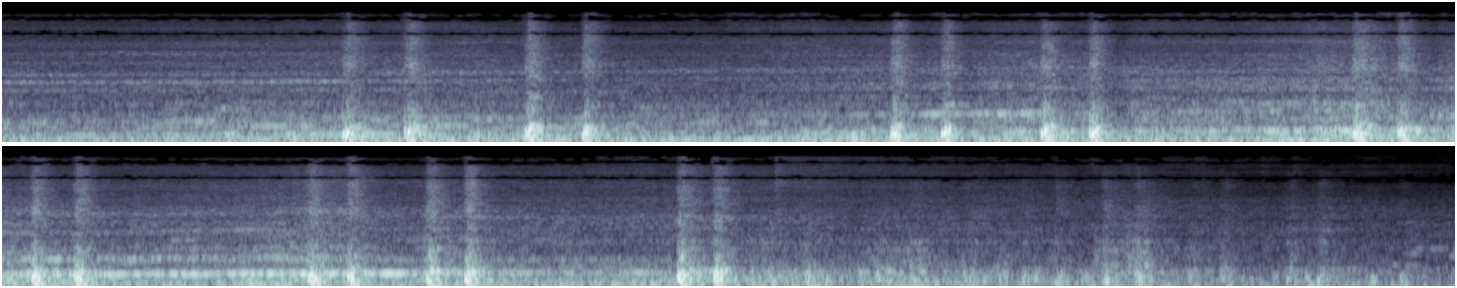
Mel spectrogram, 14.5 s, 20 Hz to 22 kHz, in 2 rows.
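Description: JR East E653 series electric train pulling out and gathering speed: its wheels click over the rail joints in quick pairs, and a motor whine slowly rises in pitch. The sound fades near the end as the last car moves away.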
